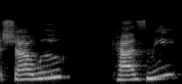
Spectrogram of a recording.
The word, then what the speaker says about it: Shawu Kazmi: Okay, so let's Shawu would like me to say his name. So is that the way we say it, Shawu Kazmi? Yes, good.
